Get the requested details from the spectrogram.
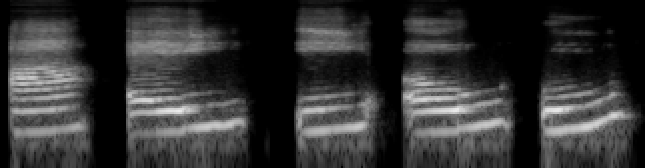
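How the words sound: The vowels are drawn out and glide, English-style. The speaker calls it wrong. "not ... as if they were English vowels"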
